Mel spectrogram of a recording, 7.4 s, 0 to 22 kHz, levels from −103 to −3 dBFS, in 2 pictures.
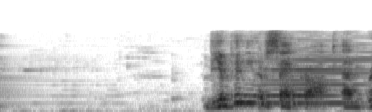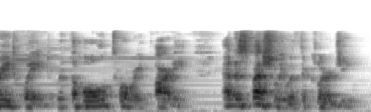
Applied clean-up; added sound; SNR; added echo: classical method WPE with log-MMSE.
